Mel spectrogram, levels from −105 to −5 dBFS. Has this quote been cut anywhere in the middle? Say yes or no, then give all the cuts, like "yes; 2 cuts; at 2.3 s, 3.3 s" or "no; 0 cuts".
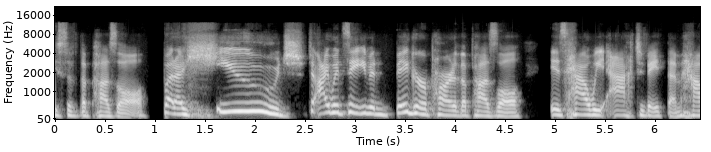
yes; 2 cuts; at 1.0 s, 2.6 s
